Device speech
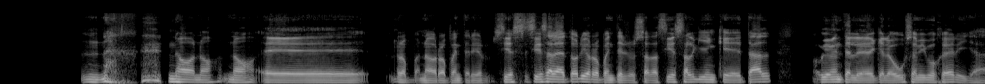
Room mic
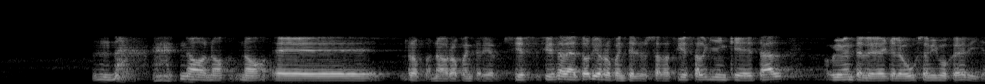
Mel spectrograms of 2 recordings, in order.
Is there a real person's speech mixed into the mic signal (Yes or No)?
No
